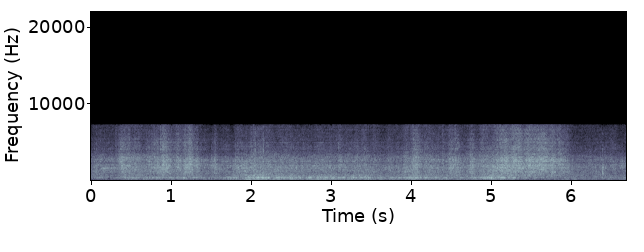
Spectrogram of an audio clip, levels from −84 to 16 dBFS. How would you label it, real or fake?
fake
